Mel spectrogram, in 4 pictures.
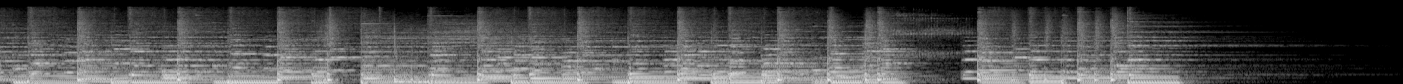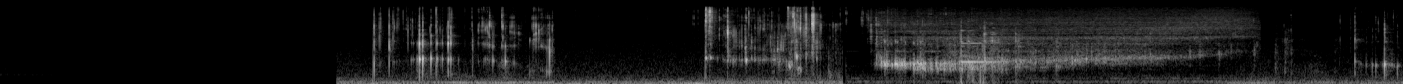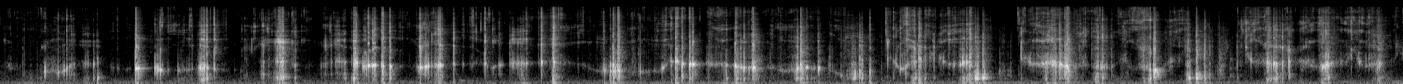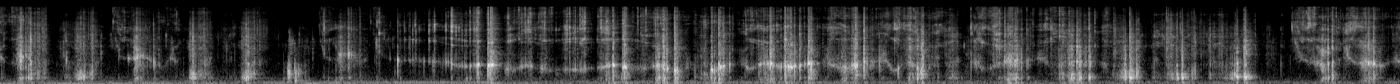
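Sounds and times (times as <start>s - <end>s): crisp crunching: 17.7s - 19.6s, 21.0s - 23.0s, 27.5s - 56.0s.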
